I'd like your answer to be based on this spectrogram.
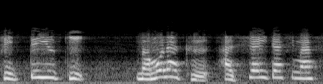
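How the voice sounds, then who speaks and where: A woman giving scripted automated train announcements in a polite, measured, formal manner. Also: high-pitched. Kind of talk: scripted recorded onboard announcement. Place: train carriage public-address system. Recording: dull lo-fi train PA, running noise. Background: train ambience.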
